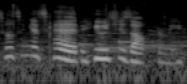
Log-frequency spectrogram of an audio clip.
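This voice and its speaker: A young woman reading a story game aloud, breaking into chatty, excited asides. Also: a little high, a little fast, soft background music, poor audio. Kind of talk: casual playthrough narration.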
